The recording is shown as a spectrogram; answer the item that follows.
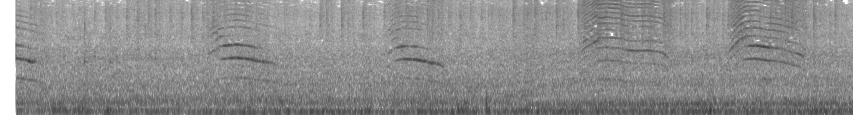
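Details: Kitten meowing indoors, a series of short rising-then-falling mews repeated about every one to two seconds, steady low background hum throughout.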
